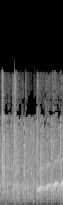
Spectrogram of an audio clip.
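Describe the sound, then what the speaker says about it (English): An audience claps at a broadcasters association hall of fame gala, a dense, steady round of applause with a whistle rising over it in the second half. "Another round of applause."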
